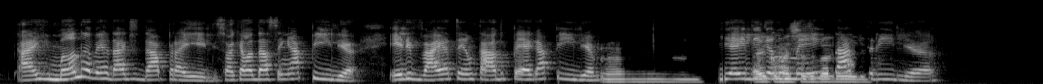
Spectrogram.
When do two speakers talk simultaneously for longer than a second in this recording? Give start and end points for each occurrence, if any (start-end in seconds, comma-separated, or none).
7.5-8.7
